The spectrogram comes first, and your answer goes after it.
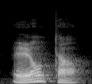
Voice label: "longtemps", French; easypronunciation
